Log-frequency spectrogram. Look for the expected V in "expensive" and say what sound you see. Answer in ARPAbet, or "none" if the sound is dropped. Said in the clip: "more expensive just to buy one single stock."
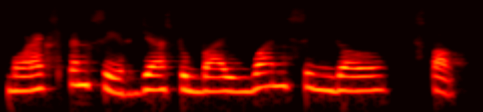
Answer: F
